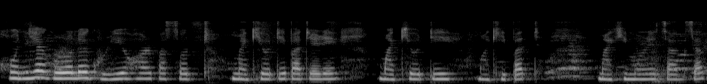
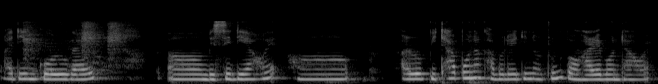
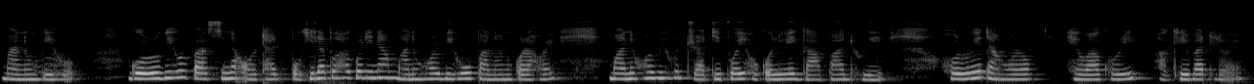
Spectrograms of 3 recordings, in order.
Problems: background sounds at intervals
